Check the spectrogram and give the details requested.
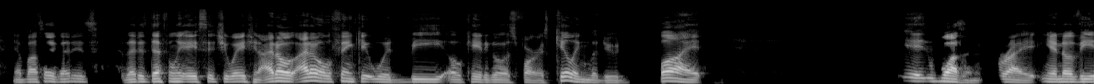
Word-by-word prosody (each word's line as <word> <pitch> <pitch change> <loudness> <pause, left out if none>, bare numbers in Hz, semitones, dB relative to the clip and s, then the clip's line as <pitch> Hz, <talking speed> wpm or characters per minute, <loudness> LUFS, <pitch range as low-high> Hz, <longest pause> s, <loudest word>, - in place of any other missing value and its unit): Yeah, 110 - -6
but 115 +2 -3
I - - -1
say 135 +3 -3
that 125 +2 -5
is 125 -2 -8 0.3
that 115 +4 -2
is 130 - -1
definitely 135 0 +1
a 130 0 +2
situation, 130 -2 -3
I - - +2
don't 145 -3 +7
I 155 - +4
don't 145 -7 +3
think 135 -2 -2
it 130 - +1
would 110 -3 -5
be 115 -1 -1
okay 110 +2 -4
to 105 - -5
go 105 -2 -2
as 95 -2 -7
far 100 -4 -5
as 85 0 -10
killing 130 - 0
the 100 - -5
dude, 90 -2 -9 0.3
but 130 -9 +4 2.0
It 150 -3 -1
wasn't, 125 -11 +3 0.2
right. 105 -5 0
You 125 -2 +1
know, 125 0 +4
the 125 +1 +1
125 Hz, 190 wpm, -23 LUFS, 110-135 Hz, 2.0 s, don't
